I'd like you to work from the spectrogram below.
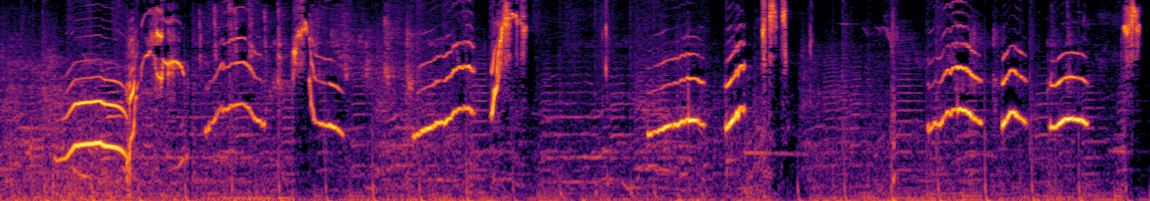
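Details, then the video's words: A monkey gives high, arched whistles that rise and fall, repeated in quick, bright bursts. "可有些猴子是这样叫的。"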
